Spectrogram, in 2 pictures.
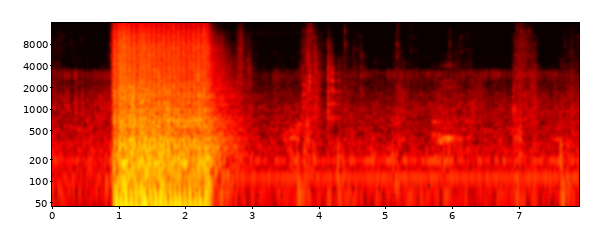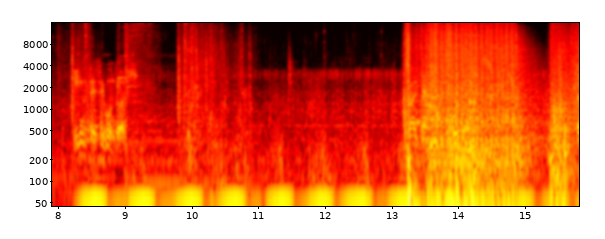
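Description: A rifle fires loud shots at close range.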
